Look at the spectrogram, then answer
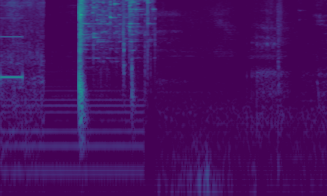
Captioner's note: beep; glass smashing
